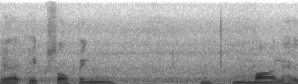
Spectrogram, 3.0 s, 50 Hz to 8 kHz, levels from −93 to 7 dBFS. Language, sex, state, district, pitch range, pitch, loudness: Hindi, male, Uttar Pradesh, Lucknow, 125-140 Hz, 130 Hz, -18 LUFS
